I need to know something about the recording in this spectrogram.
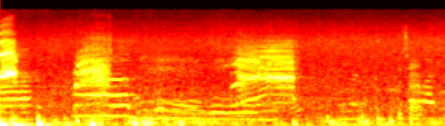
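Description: Two short, high, whining vocal sounds from a young child, the first about a second in and a longer, rising one between two and three seconds in.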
